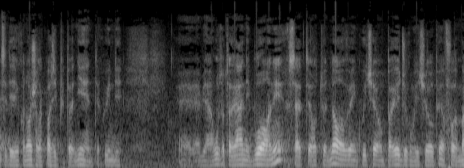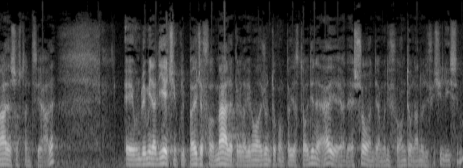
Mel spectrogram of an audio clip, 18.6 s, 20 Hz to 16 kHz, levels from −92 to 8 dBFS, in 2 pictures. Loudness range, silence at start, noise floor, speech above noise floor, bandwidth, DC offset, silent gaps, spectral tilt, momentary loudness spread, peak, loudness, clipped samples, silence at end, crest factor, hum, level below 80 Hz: 11 LU; 0 s; -51 dBFS; 24 dB; 15.5 kHz; under 0.1%; none; -4.5 dB/octave; 17 LU; -2 dBFS; -26 LUFS; under 0.1%; 0 s; 24 dB; none; -54 dBFS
